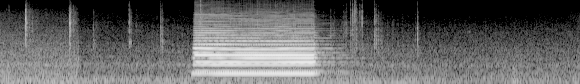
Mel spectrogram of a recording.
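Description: Car horn giving one steady honk of about a second, starting about a second and a half in, sounded at a pedestrian in the car's path.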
